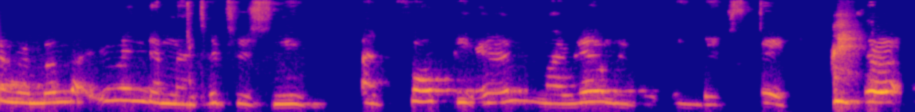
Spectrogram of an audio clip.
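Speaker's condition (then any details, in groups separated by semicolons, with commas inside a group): Cerebral palsy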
